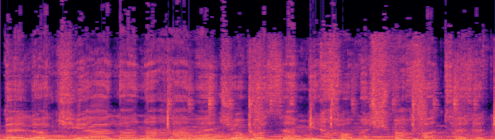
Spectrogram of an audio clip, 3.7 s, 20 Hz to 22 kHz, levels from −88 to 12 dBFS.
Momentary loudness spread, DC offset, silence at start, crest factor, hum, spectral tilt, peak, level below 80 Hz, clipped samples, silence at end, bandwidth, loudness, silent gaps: 2 LU; under 0.1%; 0 s; 10 dB; none; -4 dB/octave; 0 dBFS; -12 dBFS; under 0.1%; 0 s; 18.5 kHz; -12 LUFS; none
